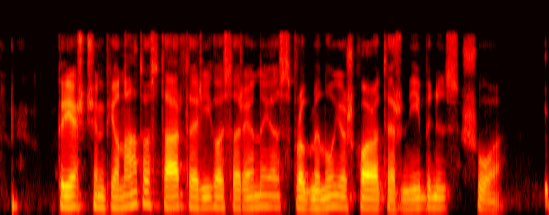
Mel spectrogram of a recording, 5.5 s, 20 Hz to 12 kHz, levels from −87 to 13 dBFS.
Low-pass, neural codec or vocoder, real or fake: 7.2 kHz; codec, 16 kHz, 4 kbps, X-Codec, HuBERT features, trained on LibriSpeech; fake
